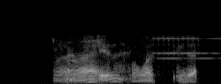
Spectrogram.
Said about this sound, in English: Oh, look at somebody's phone. Oh, my goodness. We have a caller. We do. Answer the phone.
